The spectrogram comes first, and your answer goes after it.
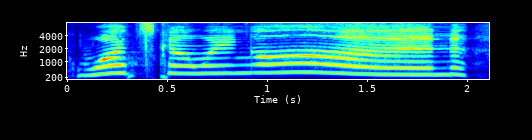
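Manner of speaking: high, very slow fake-crying plea; hammed-up sobbing neediness; mock whiny begging. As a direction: whimper it out like a clingy friend. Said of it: "chase you and be like".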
